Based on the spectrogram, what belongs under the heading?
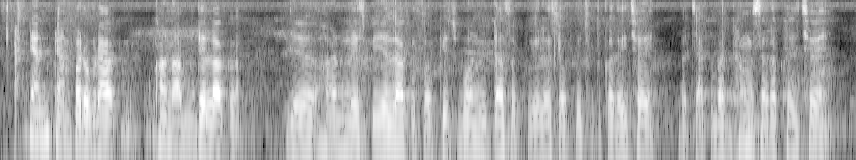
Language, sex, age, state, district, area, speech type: Maithili, female, 45-60, Bihar, Muzaffarpur, rural, spontaneous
